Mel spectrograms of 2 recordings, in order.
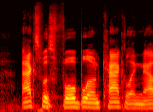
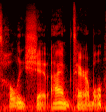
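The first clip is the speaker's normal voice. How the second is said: whispering under breath; whispered aside; 4 semitones lower, 5 dB quieter than usual. Real, not acted. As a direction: breathe it out, unvoiced. Self-remark while reading.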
